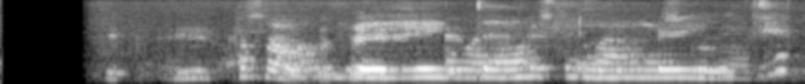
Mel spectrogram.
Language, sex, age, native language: Icelandic, male, 10, Icelandic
